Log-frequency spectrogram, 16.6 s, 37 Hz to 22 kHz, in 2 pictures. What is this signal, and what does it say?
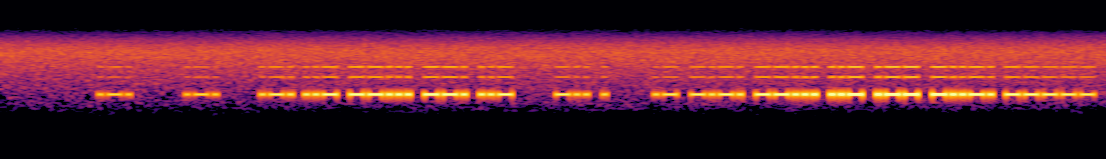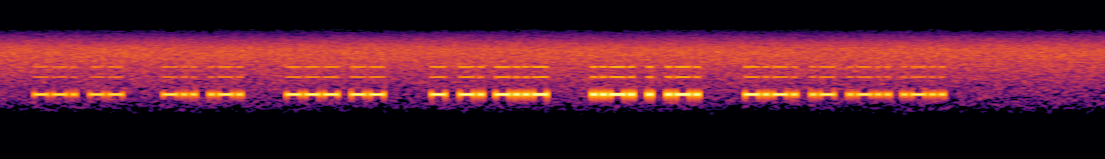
Morse code, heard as a keyed tone, hand-sent with a paddle, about 34 wpm, 500 Hz, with radio static and fading. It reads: R R RU7GU DE AC7UW/0 GM DR OM TNX FER CALL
